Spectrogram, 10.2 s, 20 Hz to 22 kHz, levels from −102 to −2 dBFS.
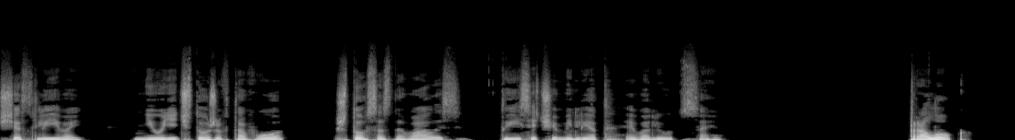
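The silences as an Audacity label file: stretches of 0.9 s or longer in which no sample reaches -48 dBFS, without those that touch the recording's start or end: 7.210000	9.110000	silence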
